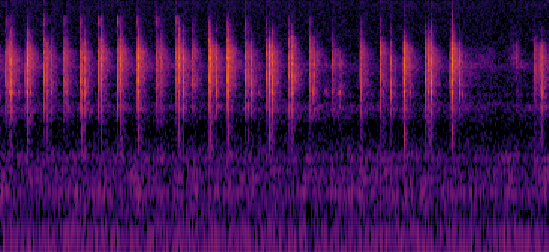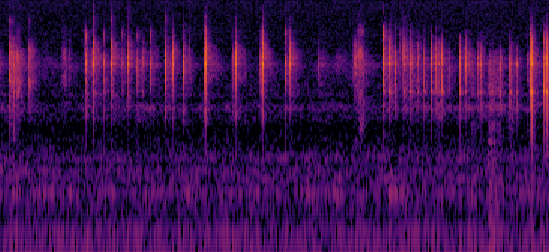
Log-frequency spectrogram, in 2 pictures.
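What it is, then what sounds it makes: Wax pillar candle tapped with nails. Long acrylic nails tap and scratch the sides of a large, solid yellow-orange wax pillar candle with a cord and tag. The result is a quiet, rapid series of short, bright clicks with almost no low end and very little ring, broken by brief lulls where only faint scratching is heard.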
